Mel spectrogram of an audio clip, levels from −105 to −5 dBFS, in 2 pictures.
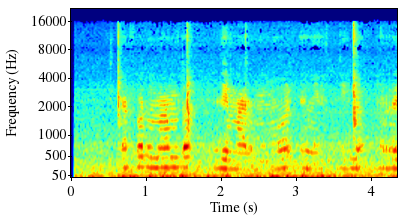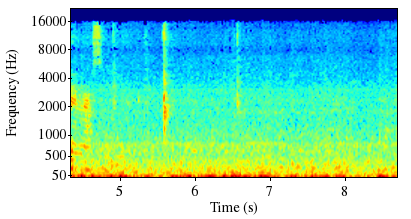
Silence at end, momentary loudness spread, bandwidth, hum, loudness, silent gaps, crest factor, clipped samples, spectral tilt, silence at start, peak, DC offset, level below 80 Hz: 0 s; 14 LU; 16 kHz; none; -26 LUFS; none; 18 dB; under 0.1%; -5.5 dB/octave; 0.05 s; -2 dBFS; under 0.1%; -28 dBFS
